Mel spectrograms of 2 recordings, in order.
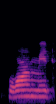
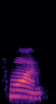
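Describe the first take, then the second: First: The ending is an extra 'ed' syllable. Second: The ending is a short 'd' sound. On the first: The speaker calls it wrong. "not formed" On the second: The speaker calls it right. "it's formed"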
